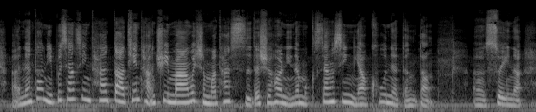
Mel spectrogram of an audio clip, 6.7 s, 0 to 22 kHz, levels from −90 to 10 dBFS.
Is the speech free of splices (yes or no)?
yes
